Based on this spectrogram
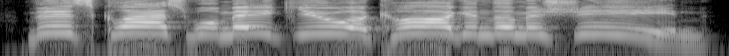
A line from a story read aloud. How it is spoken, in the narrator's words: he just keeps screaming that over and over and over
